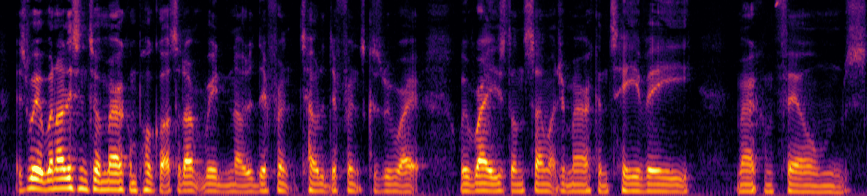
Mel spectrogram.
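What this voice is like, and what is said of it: British accent. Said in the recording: “I'm from the UK, obviously, if you can't tell by the accent. I'm sure the Americans can tell straight away.”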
